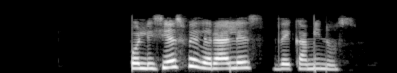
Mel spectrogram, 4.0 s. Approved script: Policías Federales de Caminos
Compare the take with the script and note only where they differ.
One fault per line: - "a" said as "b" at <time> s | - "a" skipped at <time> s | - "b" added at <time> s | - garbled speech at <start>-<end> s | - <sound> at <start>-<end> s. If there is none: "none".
none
